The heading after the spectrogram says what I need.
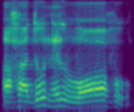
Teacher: احدن اللہ نہیں موٹا پڑھنا ہے، لام جلالہ ہے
